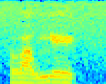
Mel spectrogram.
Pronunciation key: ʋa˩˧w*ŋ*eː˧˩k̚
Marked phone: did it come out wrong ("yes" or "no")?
yes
